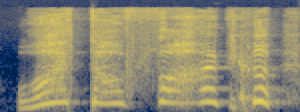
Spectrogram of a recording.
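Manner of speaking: very high, drawn-out falsetto shock; retold freak-out. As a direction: stretch it out slowly in a squealed mock freak-out. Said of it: "I freaked out".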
